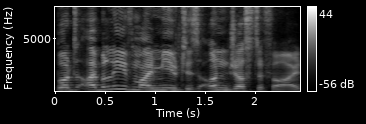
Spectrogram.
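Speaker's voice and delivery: put-on British accent. Contesting a mute they call unjustified: put-on British accent. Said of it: "That's why I'm doing a British accent".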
